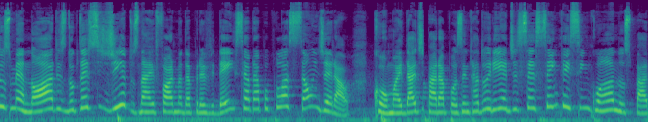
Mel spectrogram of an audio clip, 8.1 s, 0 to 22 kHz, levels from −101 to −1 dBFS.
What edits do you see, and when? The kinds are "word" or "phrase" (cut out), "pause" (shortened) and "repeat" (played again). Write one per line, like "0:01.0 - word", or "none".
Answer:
0:01.0 - word
0:03.2 - word
0:05.3 - word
